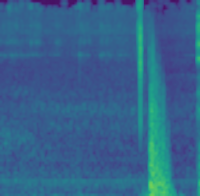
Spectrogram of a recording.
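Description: Faint steady hiss and low hum of room noise. Near the end there is a sharp click, then a loud, short thump.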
